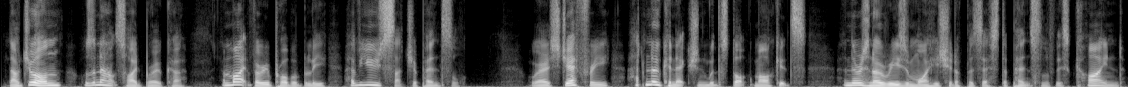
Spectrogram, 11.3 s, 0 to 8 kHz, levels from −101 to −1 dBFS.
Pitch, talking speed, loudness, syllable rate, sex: 140 Hz, 205 wpm, -22 LUFS, 6.2 syllables/s, male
